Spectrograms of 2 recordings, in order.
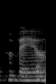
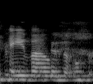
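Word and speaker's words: Pavão: Well, actually, my family, one group of family says Paveo, the other group of family says Pavo. My dad goes with the Portuguese, which is Pavao, so yeah, nobody knows how to say it.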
